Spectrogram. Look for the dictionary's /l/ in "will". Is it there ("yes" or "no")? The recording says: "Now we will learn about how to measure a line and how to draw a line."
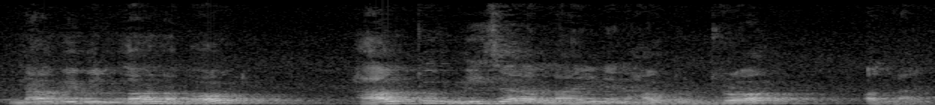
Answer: yes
